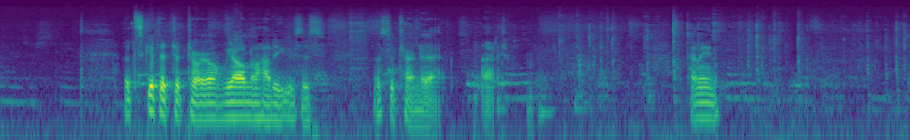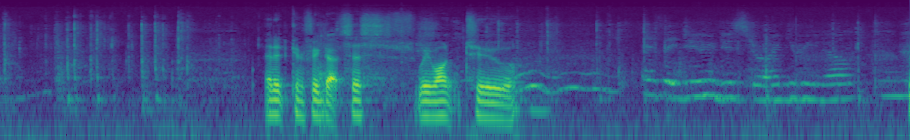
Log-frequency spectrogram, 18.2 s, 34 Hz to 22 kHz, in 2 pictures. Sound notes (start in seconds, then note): 5.6 typing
